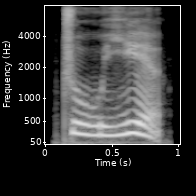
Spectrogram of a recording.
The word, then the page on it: 主页: zhǔ yè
